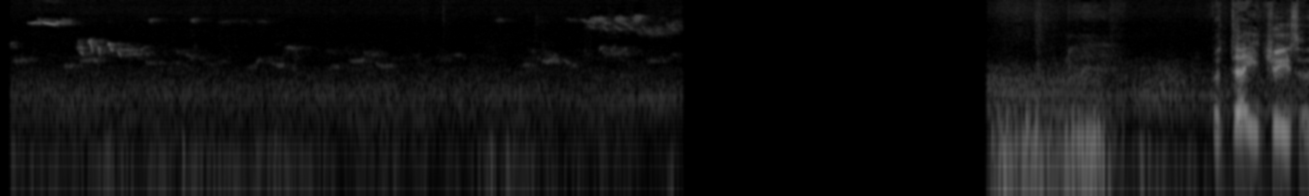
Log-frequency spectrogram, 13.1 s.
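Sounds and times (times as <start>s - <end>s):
small birds chirping: 0.1s - 6.8s.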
